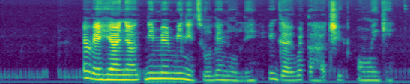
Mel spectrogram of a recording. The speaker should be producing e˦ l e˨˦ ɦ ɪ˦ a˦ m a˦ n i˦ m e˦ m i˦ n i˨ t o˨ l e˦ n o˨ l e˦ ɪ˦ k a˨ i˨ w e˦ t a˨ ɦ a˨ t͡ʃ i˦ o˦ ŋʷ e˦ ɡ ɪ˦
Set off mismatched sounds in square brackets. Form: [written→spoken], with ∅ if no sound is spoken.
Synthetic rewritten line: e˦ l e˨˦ ɦ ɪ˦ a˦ [m→ɲ] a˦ n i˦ m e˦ m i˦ n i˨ t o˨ l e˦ n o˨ l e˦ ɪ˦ [k→ɡ] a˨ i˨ w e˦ t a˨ ɦ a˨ t͡ʃ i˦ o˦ ŋʷ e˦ ɡ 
